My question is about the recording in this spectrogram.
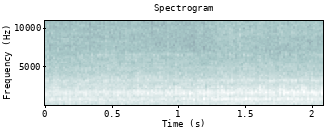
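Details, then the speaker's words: BMW 330D with VP44 pump, just restarted after cooling system rebuild (suspected head gasket or cracked oil cooler), heater on max to bleed coolant: even, steady diesel clatter at idle, no misses, knocks or hunting; healthy. "And she runs pretty good"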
